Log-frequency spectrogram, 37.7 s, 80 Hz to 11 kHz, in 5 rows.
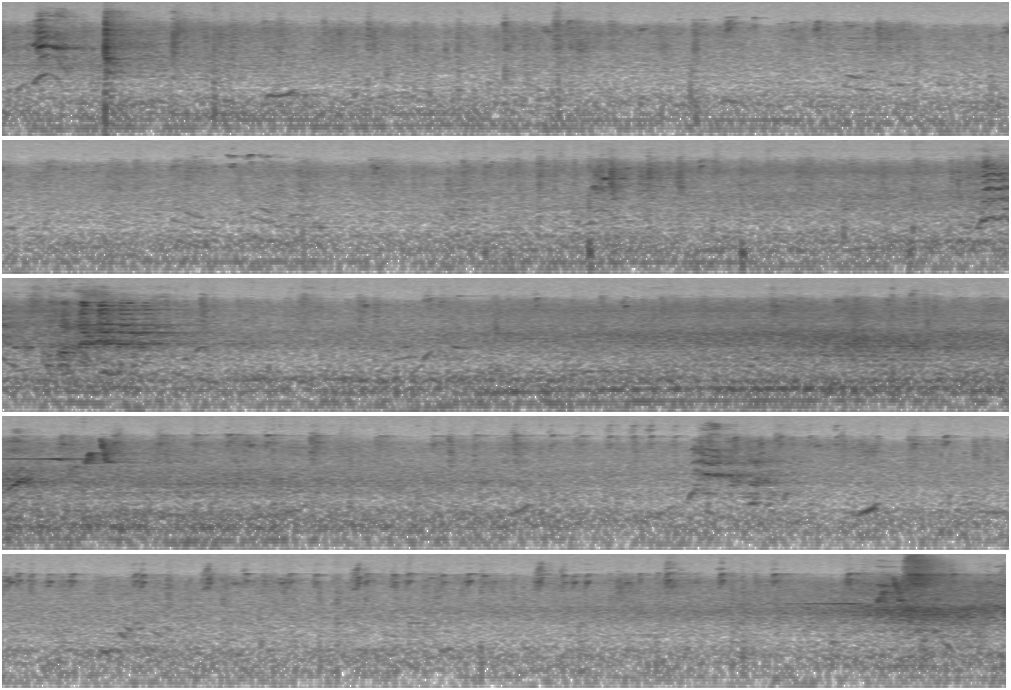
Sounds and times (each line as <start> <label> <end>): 0.0 cars 37.7
0.2 soccer 2.3
10.8 boys 37.7
11.6 soccer 12.4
